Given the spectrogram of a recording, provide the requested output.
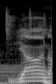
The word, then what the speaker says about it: Jan: are here with apex's yawn almost see what's up y'all what's up hey rob spelled like jan but it is yawning pronounced like you're about to fall asleep you know what it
